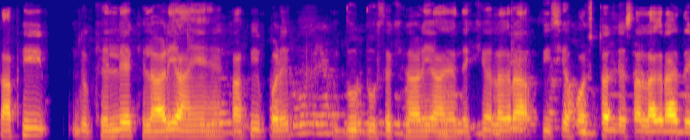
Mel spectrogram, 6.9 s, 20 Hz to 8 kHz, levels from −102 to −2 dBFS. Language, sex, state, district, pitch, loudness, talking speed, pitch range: Hindi, male, Uttar Pradesh, Muzaffarnagar, 125 Hz, -21 LUFS, 210 wpm, 120-135 Hz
